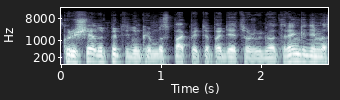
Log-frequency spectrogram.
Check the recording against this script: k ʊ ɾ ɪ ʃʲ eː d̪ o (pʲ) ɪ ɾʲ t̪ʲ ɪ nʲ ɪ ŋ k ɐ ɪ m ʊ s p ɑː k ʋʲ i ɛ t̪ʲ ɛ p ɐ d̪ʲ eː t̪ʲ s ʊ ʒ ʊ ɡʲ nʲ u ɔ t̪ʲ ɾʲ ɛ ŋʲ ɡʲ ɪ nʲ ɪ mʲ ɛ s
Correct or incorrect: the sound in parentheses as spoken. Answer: correct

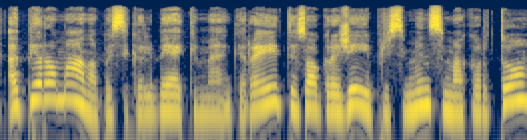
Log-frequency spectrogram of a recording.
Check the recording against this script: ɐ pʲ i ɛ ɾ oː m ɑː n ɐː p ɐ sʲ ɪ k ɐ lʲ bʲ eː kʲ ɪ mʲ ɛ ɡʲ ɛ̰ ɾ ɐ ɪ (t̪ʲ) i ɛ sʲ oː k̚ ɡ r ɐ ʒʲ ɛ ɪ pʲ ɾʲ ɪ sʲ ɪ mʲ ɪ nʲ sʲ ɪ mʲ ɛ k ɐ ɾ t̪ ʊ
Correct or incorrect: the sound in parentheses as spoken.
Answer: correct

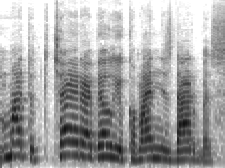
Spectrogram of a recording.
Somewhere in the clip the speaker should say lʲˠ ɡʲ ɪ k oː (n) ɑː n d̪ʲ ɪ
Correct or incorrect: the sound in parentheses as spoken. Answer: incorrect: m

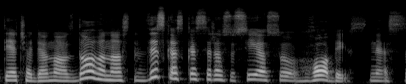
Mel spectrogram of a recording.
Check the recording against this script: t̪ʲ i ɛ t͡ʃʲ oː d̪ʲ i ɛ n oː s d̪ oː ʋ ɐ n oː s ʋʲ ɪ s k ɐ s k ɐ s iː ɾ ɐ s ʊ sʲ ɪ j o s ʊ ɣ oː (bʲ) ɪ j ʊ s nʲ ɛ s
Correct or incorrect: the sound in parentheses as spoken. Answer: correct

